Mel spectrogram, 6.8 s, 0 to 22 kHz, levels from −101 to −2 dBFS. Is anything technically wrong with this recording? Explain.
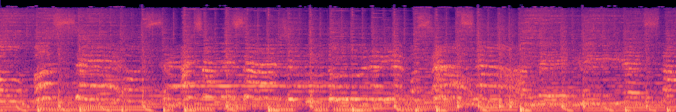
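No, nothing is technically wrong with this audio.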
